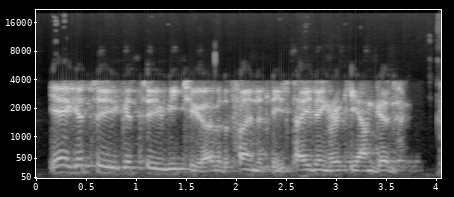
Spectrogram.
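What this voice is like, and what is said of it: South African accent. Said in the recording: “I detect an accent... I'm originally a South African, so you're going to have to put up with a kind of flat version of English.”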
